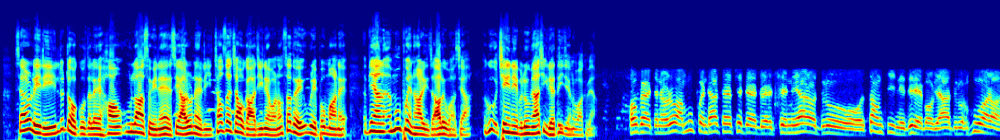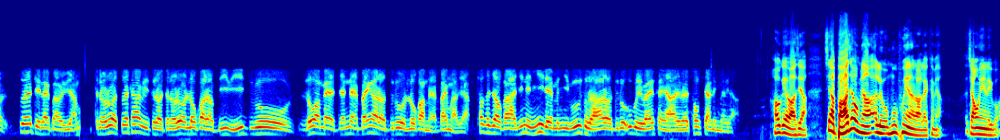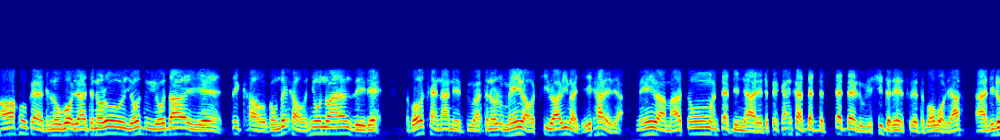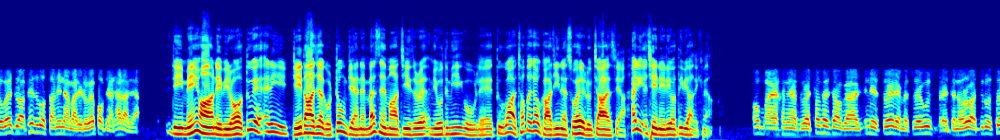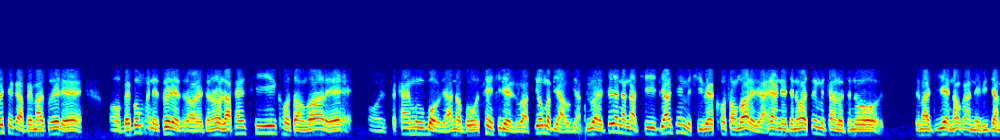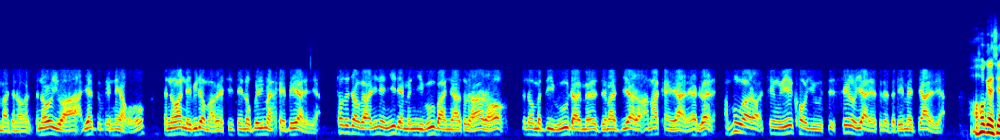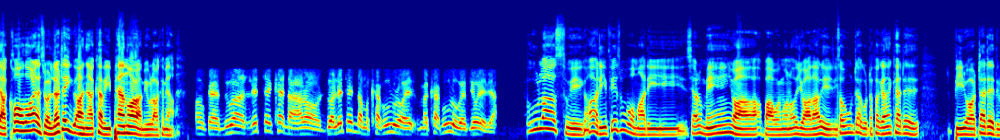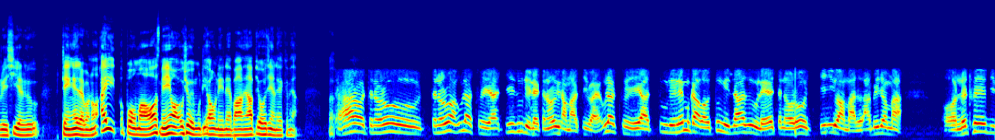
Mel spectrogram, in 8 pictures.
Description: ဦးလှဆွေ ကို အမှုဖွင့်တိုင်ကြားထားသူနဲ့ မေးမြန်းချက်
